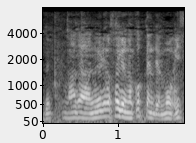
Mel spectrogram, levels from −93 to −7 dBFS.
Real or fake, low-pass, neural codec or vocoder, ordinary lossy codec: fake; 7.2 kHz; codec, 16 kHz, 16 kbps, FreqCodec, smaller model; MP3, 64 kbps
